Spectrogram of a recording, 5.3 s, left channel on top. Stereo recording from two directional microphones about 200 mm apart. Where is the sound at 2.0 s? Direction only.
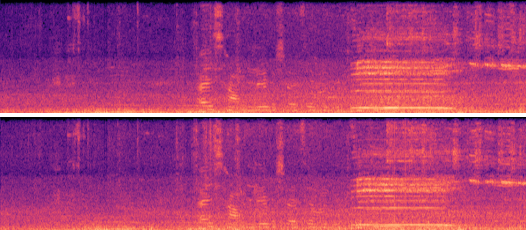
10° right (ahead or behind).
